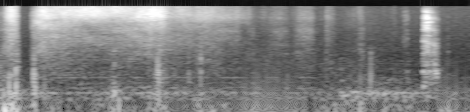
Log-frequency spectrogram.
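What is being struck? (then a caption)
Felt-tip marker on paper sheets on a clipboard. A felt-tip Sharpie marker writes letters on a stack of white printer paper clipped to a wooden or hardboard clipboard. The tip rubs and scratches across the paper in short, uneven strokes, with bright, hissy scratching bursts at the start and again near the end over a soft, low rumble beneath.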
